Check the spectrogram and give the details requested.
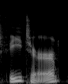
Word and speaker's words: fetor: feted yes feted uh so the Feer I don't know why it's pronounced Feer the Feer is the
